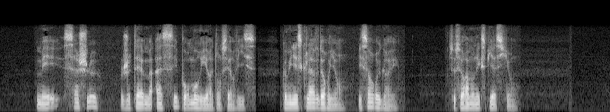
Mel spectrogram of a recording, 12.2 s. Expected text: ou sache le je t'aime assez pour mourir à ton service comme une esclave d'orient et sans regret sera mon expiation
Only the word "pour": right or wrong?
right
